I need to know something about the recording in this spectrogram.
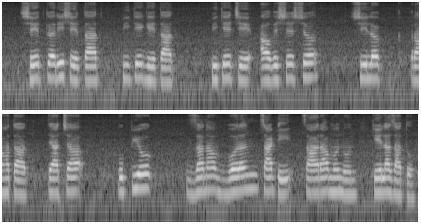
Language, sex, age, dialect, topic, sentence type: Marathi, male, 18-24, Northern Konkan, agriculture, statement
